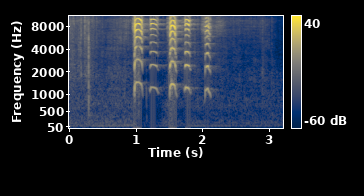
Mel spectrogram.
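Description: A rubber toy squeaks as it is squeezed.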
